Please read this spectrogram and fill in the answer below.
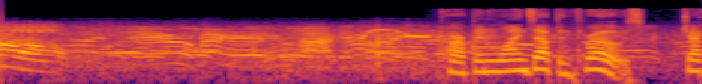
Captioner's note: crowd commotion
